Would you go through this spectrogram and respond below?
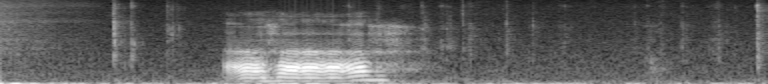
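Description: Typing on a computer keyboard while a Pokémon game runs, soft scattered key clicks at close range with a brief voice sounding in the middle.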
